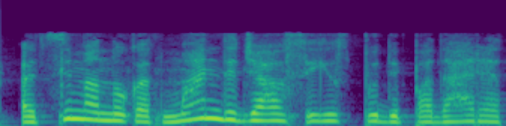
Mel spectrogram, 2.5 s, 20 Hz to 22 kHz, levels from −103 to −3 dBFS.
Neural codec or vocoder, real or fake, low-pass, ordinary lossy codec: none; real; 7.2 kHz; MP3, 48 kbps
